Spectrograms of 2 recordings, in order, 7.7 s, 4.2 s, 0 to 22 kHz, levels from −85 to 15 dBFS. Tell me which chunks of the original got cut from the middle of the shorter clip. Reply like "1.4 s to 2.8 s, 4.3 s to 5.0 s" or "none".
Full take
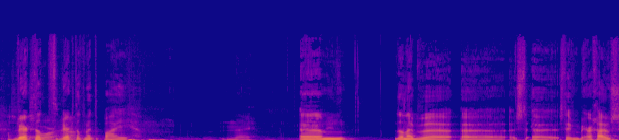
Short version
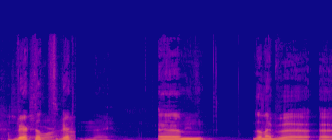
0.9 s to 2.7 s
